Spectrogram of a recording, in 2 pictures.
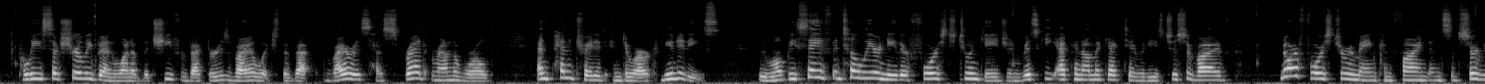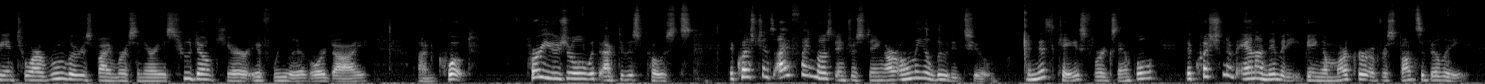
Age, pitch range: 50-69, 180-255 Hz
